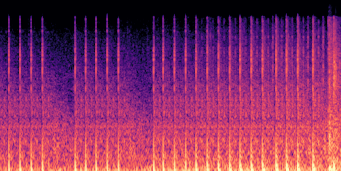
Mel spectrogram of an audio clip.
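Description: Rapid bursts of automatic fire from the MF Hyper Breeder Alpha, a Gun Runners DLC energy weapon in a video game, crack out in a steady fast rhythm that tightens toward the end, loud and close with no talking.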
